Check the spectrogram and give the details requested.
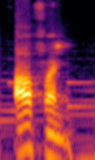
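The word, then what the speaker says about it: often: पांच नंबर पे है ऑफन। लोग ज्यादातर इसको क्या कहते हैं? ऑफन। यह ऑफन नहीं है। ये ऑफन है। इसमें क्या है? टी जो है वो हम साइलेंट करते हैं और उर्दू में आप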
